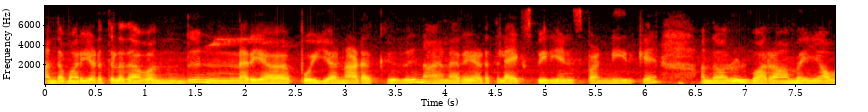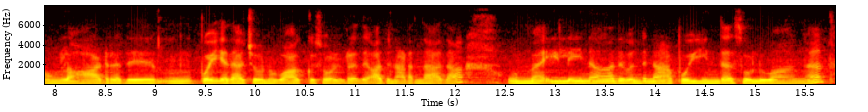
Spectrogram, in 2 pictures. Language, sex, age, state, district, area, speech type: Tamil, female, 18-30, Tamil Nadu, Tiruppur, rural, spontaneous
